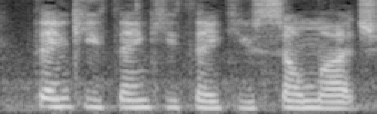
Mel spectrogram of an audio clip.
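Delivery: ordinary delivery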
